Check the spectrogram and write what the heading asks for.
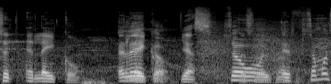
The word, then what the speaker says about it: Eleiko: me the proper pronunciation of that word we pronounce it eloo yes so if someone says AO or Leo can I smack them I wouldn't smack them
